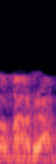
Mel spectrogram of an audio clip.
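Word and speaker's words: Marat: ตอบ เลย reply เ ผม ตอบ ว่า มาร่า มัน อ่าน ว่า มาร่า มัน เขียน ว่า มารัต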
